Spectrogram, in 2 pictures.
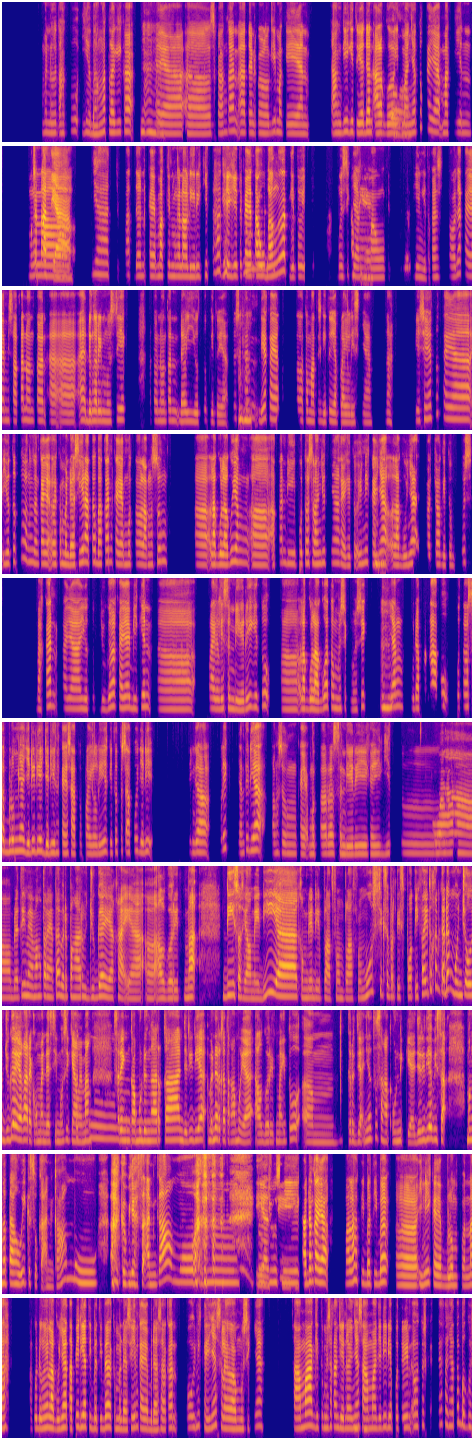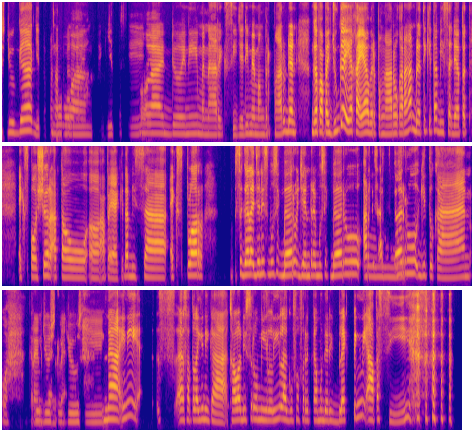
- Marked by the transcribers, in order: laughing while speaking: "kayak gitu"; in English: "playlist-nya"; in English: "playlist"; in English: "playlist"; tsk; laughing while speaking: "ah, kebiasaan"; chuckle; in English: "exposure"; in English: "explore"; chuckle
- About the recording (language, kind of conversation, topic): Indonesian, podcast, Bagaimana perubahan suasana hatimu memengaruhi musik yang kamu dengarkan?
